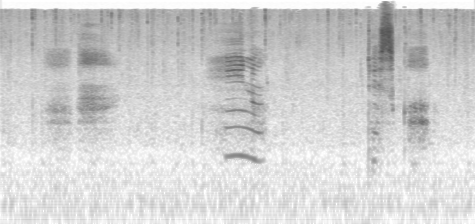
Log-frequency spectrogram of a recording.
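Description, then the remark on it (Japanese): Steady, soft rain hisses evenly throughout, broken by three short, higher-pitched calls that sound like meows rising above the patter. “雨が止む寸前までそばにいろって。”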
